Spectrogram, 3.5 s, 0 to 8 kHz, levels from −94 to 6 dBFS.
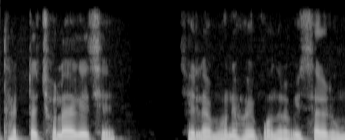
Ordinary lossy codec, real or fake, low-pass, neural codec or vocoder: none; real; 7.2 kHz; none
